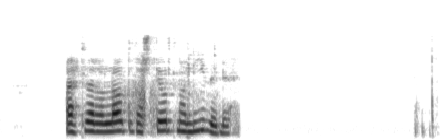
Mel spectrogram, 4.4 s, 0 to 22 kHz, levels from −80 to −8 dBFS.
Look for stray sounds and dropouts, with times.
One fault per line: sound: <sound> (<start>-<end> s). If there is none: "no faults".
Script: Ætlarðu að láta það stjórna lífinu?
no faults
